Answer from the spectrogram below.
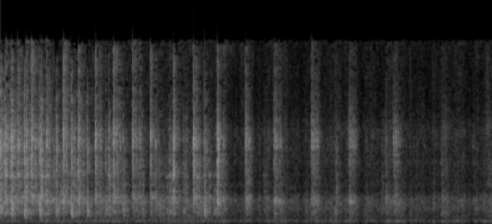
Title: My chair sounds like a tractor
